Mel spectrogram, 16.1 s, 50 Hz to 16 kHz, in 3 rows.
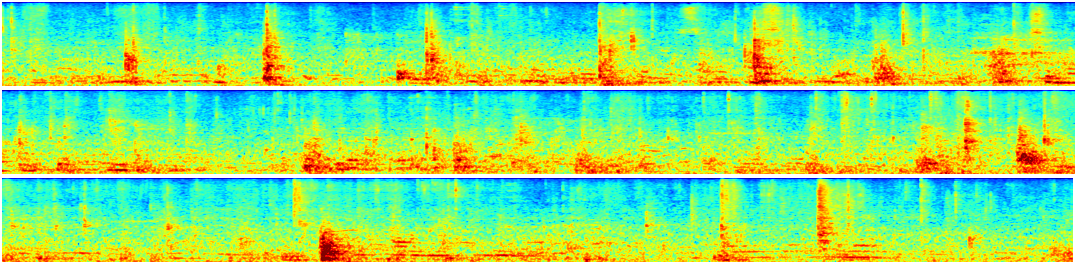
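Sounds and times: indistinct background voices: 0:00.0 - 0:16.0.

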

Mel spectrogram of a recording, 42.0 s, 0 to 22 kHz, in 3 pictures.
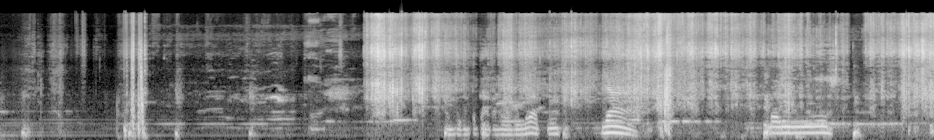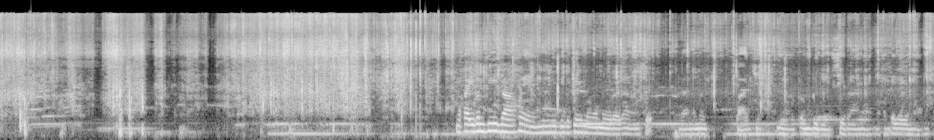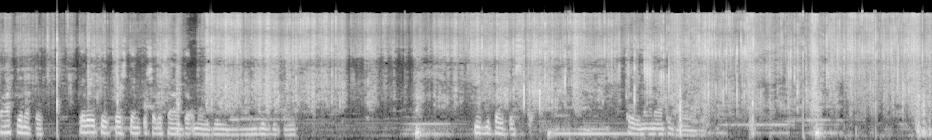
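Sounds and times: plastic bag and bubble wrap crinkling: 0:00.4 - 0:02.3, 0:04.0 - 0:42.0.

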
